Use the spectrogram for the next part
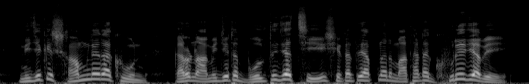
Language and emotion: Bengali, surprised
